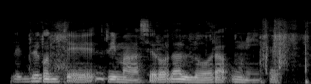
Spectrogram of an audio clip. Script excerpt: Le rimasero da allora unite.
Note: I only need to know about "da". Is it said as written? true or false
true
